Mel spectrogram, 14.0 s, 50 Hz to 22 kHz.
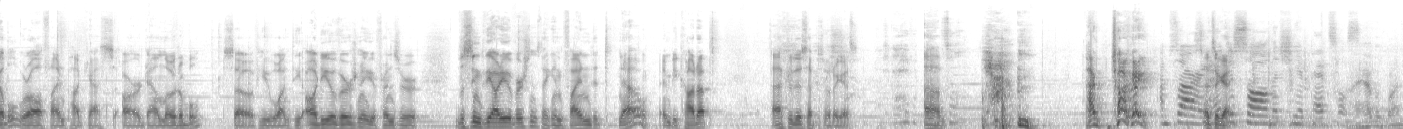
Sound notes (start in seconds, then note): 8.7 loud whisper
